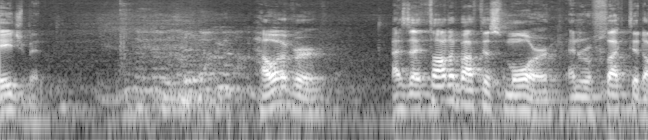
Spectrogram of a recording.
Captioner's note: laugh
